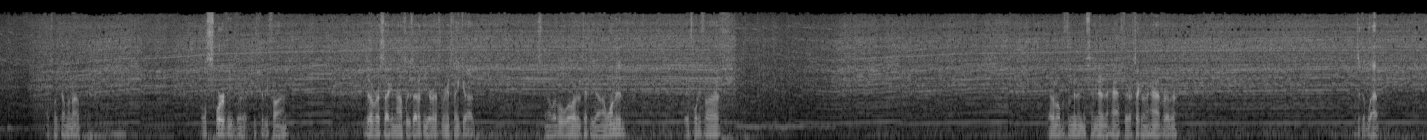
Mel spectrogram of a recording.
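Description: A racing car engine whines steadily, its pitch rising and falling with gear changes.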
